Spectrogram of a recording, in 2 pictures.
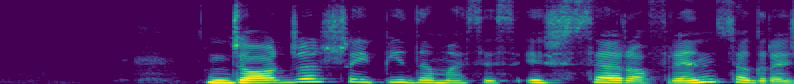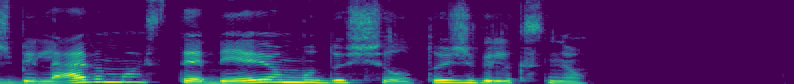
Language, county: Lithuanian, Klaipėda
